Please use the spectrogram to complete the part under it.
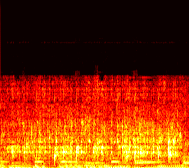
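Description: A large chicken schnitzel cutlet fries in a pan, a dense, even crackling sizzle filling the brief moment without any voices.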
